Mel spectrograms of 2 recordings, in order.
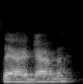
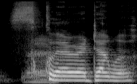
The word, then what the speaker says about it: scleroderma: help you with that so it's pronounced Scleroderma Scleroderma yes which is Latin based for hard skin because the condition causes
